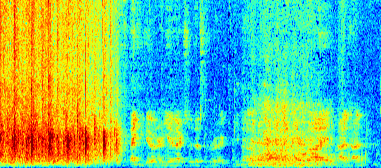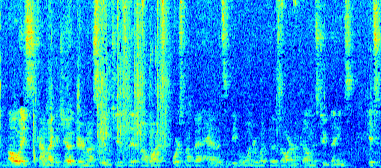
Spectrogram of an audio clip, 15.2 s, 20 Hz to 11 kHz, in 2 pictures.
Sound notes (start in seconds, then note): 4.6 audience laughs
